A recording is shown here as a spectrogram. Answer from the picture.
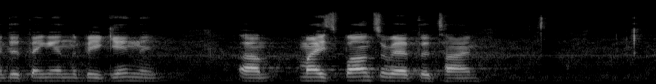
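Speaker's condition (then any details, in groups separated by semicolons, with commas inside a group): ALS; asked to talk slower, clearer, losing voice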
